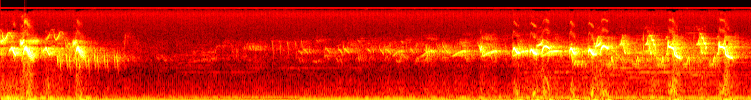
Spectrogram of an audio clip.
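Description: Birds chirping in quick runs of short, high, gliding notes: a burst in the first second, a lull, then chirping building again and busiest in the last few seconds. A steady low hum runs underneath.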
